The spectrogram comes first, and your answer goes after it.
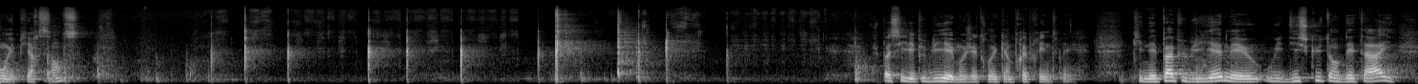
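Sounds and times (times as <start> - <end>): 
speech: 0.0 - 1.0, 8.8 - 14.1
drawing on a board during a lecture: 2.0 - 5.5, 6.4 - 8.2.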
